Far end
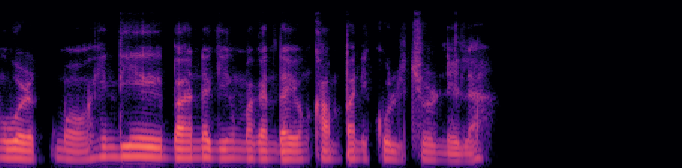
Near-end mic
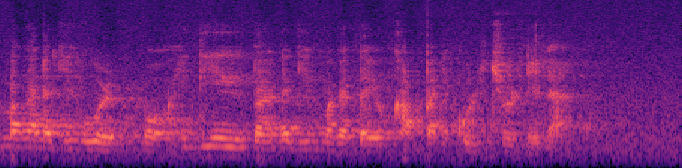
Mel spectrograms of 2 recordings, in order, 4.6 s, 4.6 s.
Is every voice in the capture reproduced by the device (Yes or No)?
Yes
